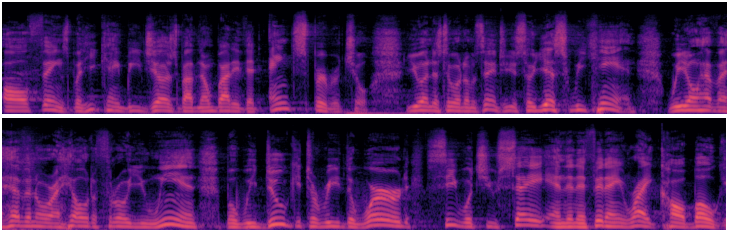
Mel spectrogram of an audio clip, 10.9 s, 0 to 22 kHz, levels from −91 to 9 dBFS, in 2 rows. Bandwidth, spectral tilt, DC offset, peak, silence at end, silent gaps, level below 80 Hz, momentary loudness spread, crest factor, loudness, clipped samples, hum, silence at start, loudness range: 15.5 kHz; -4.5 dB/octave; under 0.1%; -14 dBFS; 0 s; none; -60 dBFS; 8 LU; 18 dB; -33 LUFS; under 0.1%; none; 0 s; 4 LU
